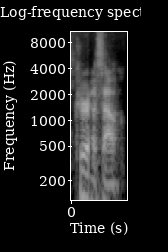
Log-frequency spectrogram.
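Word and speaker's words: Curaçao: Curacao. Yeah. – Really? – There's a cedilla. You know, like you don't say Francis, you say Francais.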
